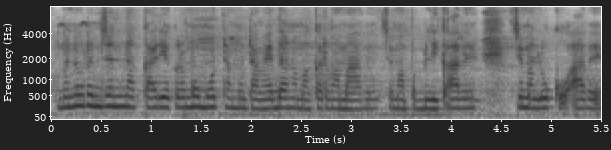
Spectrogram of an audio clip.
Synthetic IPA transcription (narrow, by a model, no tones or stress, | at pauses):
mənoɾəɲd͡ʒənːakaɾjəkɾəmomoʈamoʈamɛd̪anomãkəɾʋamãaʋed͡ʒemãpəblikaʋed͡ʒemãloko̰ʔa̰ʋe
